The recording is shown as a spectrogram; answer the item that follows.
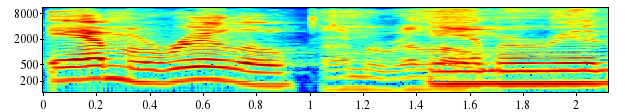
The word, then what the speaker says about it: Amarillo: i can't say amarillo it's only one r so it would be a soft r amarillo um bro i can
